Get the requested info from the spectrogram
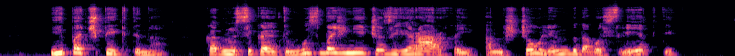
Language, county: Lithuanian, Panevėžys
